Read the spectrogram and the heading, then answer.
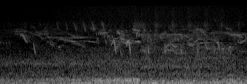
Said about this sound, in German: Und all diese Ablenkungen meiner Wahrnehmung lässt einfach diese Grasmücke vor mir singen und singen und singen. Boah, da waren Imitationen eben drin.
